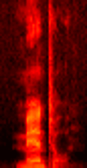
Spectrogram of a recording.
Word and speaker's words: Mantell: His name was originally Mantell, one L at the end, but he changed it, adding the L, putting the accent on the second syllable.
